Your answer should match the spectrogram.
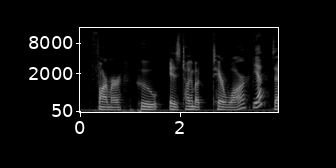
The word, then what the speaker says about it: terroir: And he's on a farm and he's with this wheat farmer who is talking about terroir.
